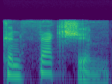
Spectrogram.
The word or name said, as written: confection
